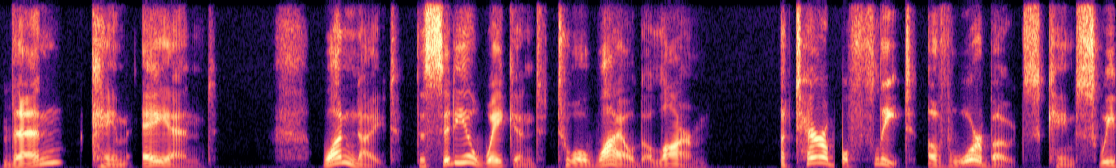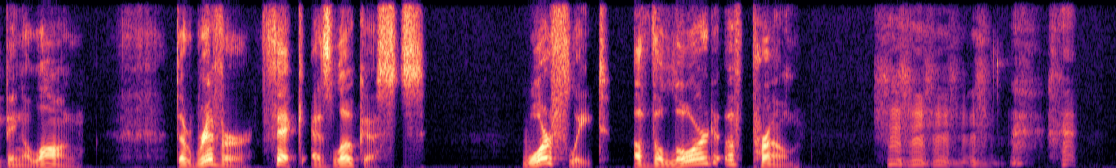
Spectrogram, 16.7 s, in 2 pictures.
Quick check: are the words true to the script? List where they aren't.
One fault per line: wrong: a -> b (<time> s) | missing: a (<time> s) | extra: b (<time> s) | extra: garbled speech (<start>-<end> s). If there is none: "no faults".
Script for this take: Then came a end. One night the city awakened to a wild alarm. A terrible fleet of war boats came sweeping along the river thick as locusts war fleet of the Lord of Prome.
no faults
